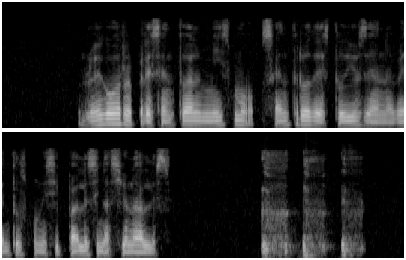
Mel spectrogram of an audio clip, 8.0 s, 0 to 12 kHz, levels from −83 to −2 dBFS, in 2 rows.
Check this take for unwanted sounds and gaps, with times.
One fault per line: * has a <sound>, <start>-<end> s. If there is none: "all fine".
* has a cough, 6.6-7.7 s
